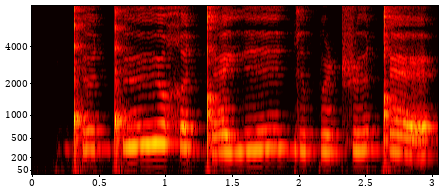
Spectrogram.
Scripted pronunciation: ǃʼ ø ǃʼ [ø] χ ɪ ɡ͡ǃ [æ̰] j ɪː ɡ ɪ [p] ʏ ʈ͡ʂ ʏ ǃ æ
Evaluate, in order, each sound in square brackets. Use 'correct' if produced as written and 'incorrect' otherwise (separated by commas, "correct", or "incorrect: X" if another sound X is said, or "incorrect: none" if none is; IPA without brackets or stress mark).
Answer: incorrect: øː, incorrect: æ, correct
